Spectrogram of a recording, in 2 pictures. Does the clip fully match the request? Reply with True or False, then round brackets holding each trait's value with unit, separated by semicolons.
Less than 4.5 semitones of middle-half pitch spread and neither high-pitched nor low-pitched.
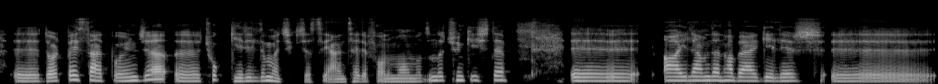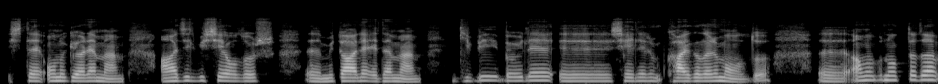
True (3.2 semitones; 160 Hz)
